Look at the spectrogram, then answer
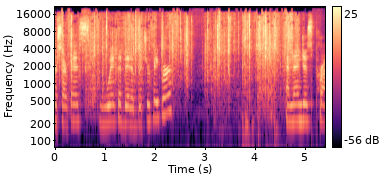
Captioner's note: paper rustling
